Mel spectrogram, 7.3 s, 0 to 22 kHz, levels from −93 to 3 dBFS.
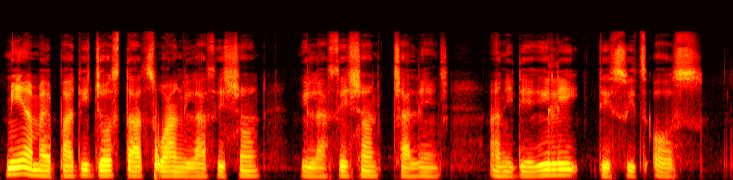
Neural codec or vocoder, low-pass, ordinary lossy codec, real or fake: none; none; none; real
